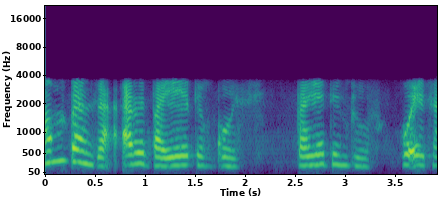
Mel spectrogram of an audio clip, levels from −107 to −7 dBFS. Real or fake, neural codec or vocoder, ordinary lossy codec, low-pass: fake; codec, 16 kHz, 2 kbps, FreqCodec, smaller model; none; 3.6 kHz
